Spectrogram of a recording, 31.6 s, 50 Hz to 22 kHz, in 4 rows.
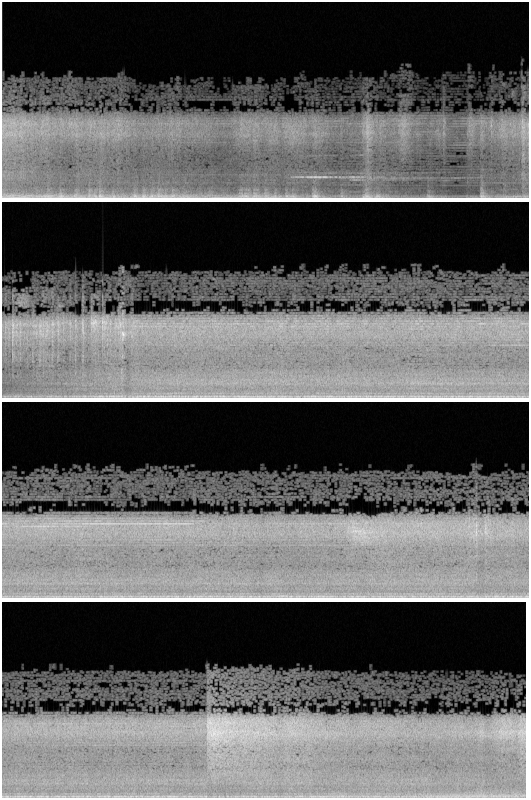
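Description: Moscow Metro 81-717 train. At first it is heard with a low tone stepping down in pitch, then after a brief dip there is a steady hum and rumble of a train running along a station platform.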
